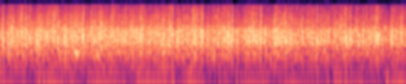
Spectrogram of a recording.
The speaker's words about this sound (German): Gerne Applaus.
